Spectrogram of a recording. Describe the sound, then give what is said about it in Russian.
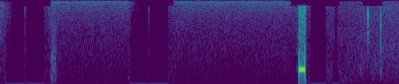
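A single short telephone beep on the Adapt group of companies' phone line, a brief mid-pitched tone, sounds once in otherwise near silence, followed by a couple of faint clicks. “Если вам известен внутренний номер сотрудника, после гудка наберите его в тональном режиме или дождитесь ответа секретаря.”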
